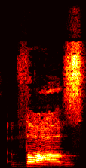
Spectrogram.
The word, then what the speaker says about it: vase: if you can see the word but it's Vaz in British English base phase is that with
